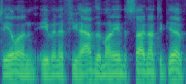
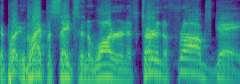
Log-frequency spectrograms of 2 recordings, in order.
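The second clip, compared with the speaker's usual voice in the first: loud, rough, high-pitched pushed delivery; 8 semitones higher, 6 dB louder than usual. Answering another speaker who brought him up: Alex Jones impression. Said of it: "you said Alex Jones, and I just wanna say".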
